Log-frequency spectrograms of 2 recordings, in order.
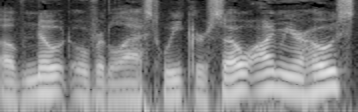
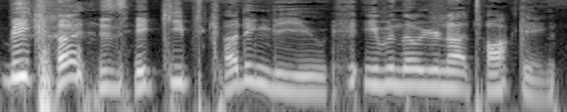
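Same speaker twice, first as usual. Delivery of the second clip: higher-pitched, laughing explanation; 5 semitones higher than usual. Real, not acted. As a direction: explain through real laughter. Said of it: "we're laughing at".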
